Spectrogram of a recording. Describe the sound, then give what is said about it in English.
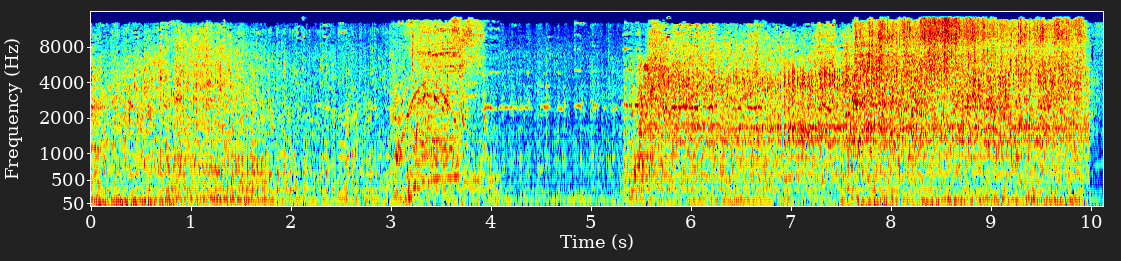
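Loud, continuous mechanical drilling, a harsh grinding roar that runs the whole time, shifts briefly in tone midway, then comes back stronger and steady with no voices. “You always get to drill!”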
